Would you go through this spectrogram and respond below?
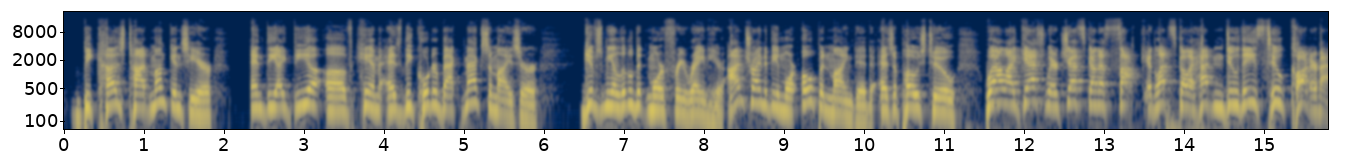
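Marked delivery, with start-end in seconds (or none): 11.6-15.9 Midwestern mom voice. Imitating a cohost's dramatic take on the team's quarterbacks: imitating Ken, Midwest mom voice. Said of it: "was that Ken impression?".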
